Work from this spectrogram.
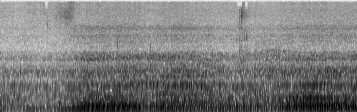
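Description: A car engine in a video game revs and accelerates with a steady, droning mid-pitched tone that rises slightly, heard faintly and continuously.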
